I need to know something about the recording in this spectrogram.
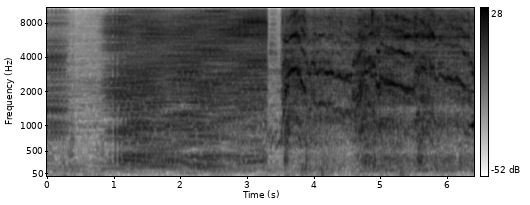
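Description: A small electric motor of a toy car whines and revs as the car speeds along pavement.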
